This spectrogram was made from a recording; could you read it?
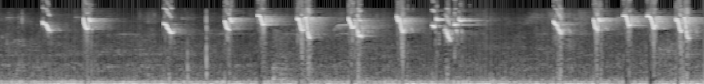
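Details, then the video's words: Song of a saffron finch used to train young birds, styles bastos, pintos and finos: spaced, sharp high chirps with short buzzy tails, set against constant low background rumble. "Una hora de Cantos para enseñar canarios, bastos, pintos, finos..."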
